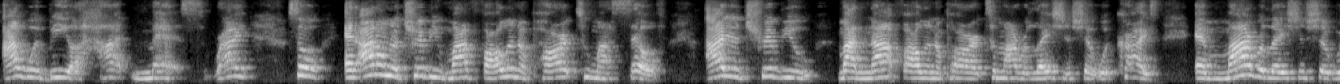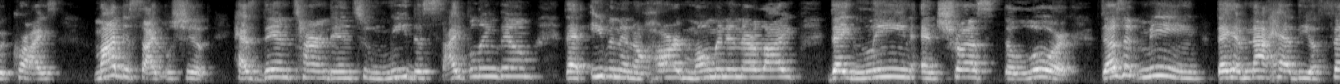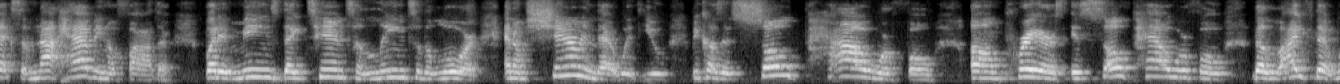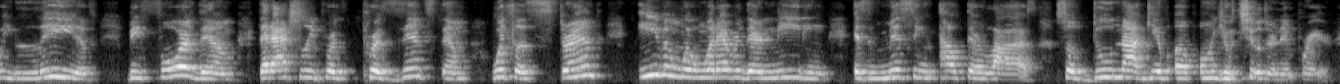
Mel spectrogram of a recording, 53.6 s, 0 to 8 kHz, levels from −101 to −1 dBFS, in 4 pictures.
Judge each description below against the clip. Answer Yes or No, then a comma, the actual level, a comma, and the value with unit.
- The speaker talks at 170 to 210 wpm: No, average, 145 wpm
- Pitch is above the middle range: Yes, very high, 250 Hz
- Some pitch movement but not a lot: Yes, average, 4.1 semitones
